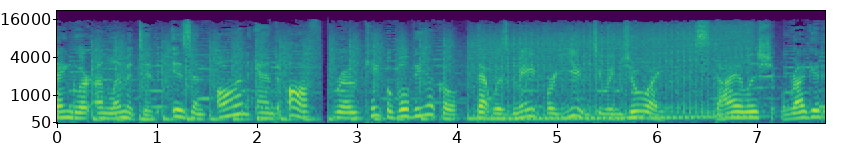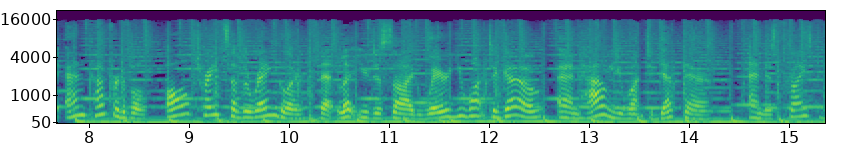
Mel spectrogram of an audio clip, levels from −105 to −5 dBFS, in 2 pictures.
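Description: At 2.62 to 2.71 s the sound drops out for about 56 ms with crackle at each edge, an intermittent contact where a loose cable or plug briefly opened.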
